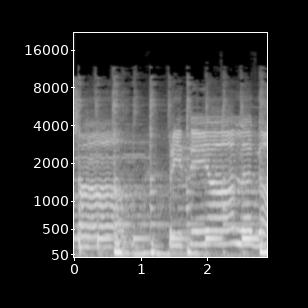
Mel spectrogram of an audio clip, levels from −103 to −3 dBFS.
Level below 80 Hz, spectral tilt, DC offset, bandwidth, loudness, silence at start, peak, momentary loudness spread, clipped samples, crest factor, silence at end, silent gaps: -26 dBFS; -5 dB/octave; 0.8%; 12 kHz; -14 LUFS; 0 s; -2 dBFS; 7 LU; under 0.1%; 12 dB; 0 s; none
